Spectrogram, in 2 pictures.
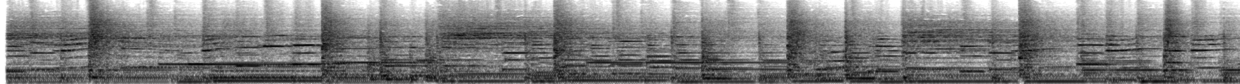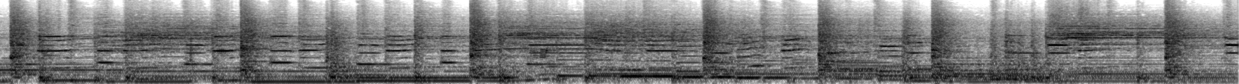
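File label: Fender P Bass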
